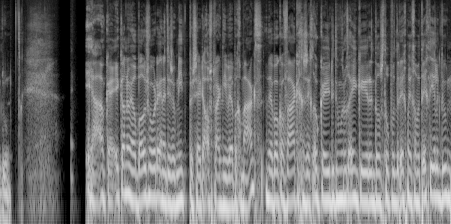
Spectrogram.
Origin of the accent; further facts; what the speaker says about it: Netherlands; als Nederlanders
